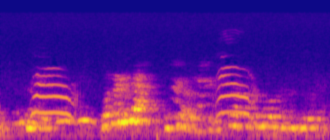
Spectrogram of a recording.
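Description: Tabby cat meowing: two clear meows about two and a half seconds apart, each rising then falling in pitch, with a louder, rougher sound between them.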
